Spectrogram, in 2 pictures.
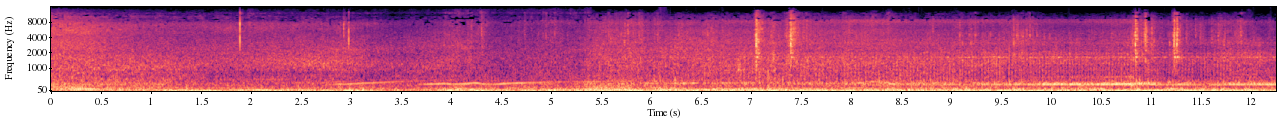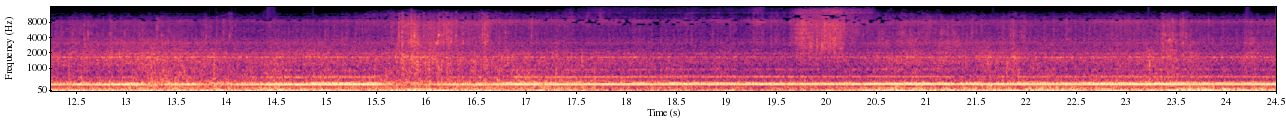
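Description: Wind rushes and buffets steadily outdoors.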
